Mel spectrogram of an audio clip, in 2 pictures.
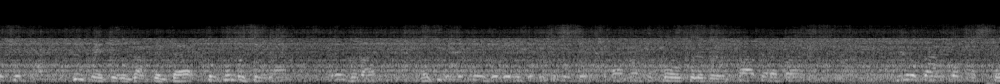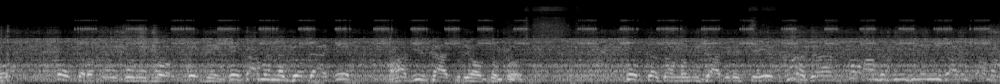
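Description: A shortwave broadcast voice received on a home-built single-tube 6J1 SDR receiver, played through the computer's sound output: narrow-band, muffled speech over steady hiss. From about halfway, faint regular clicks about twice a second come in as the bench power supply's knob is turned down toward 3.7 V.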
